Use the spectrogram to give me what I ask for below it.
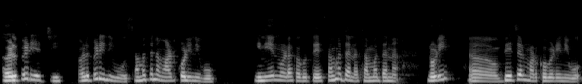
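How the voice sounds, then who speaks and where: A man's voice: high-pitched, racing, narrow, tinny audio, lightly acted. A man voicing a soothing cartoon police officer. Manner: soothing, reassuring, matter-of-fact. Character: patient, sympathetic police officer, adult man. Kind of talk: cartoon comedy voice acting.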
